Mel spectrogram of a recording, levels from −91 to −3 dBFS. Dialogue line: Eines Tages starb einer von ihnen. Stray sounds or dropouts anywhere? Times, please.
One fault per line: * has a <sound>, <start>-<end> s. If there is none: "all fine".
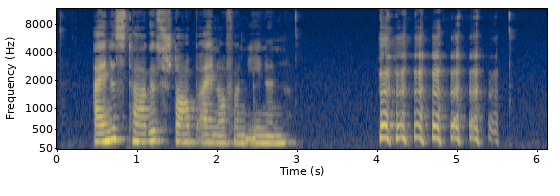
* has a laugh, 4.0-5.6 s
